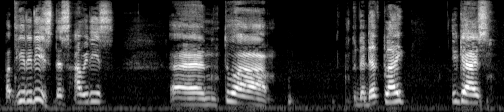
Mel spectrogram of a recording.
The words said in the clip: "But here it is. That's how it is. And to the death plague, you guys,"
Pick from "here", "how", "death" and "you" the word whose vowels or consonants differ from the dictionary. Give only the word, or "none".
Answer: death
